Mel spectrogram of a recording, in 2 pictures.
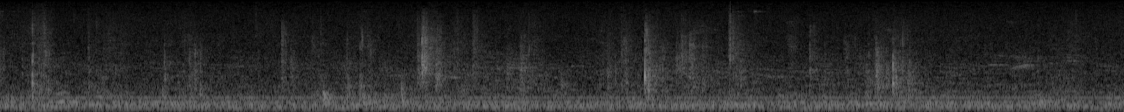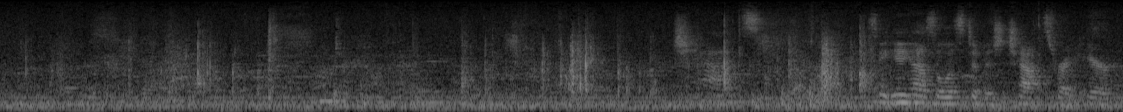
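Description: A man taps at a laptop keyboard now and then.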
